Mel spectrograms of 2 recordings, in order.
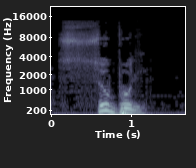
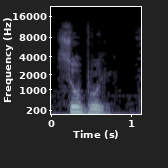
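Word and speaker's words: سُبُل: So we have, if we break this up, there's a sin with a dhamma. Then there's a ba with a dhamma, and there's the lam.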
